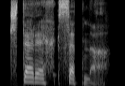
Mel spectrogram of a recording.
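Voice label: "czterechsetna", Polish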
